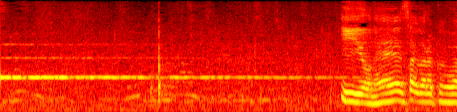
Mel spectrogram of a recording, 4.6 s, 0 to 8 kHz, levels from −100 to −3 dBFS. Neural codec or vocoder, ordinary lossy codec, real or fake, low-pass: none; none; real; none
